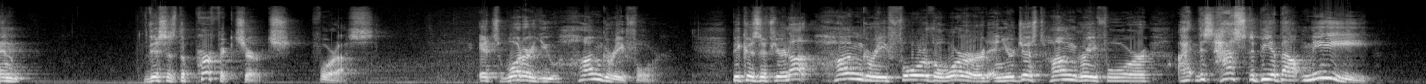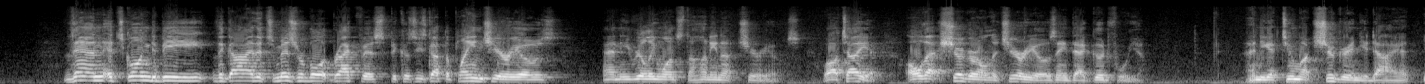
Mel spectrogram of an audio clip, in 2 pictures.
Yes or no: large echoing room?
yes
